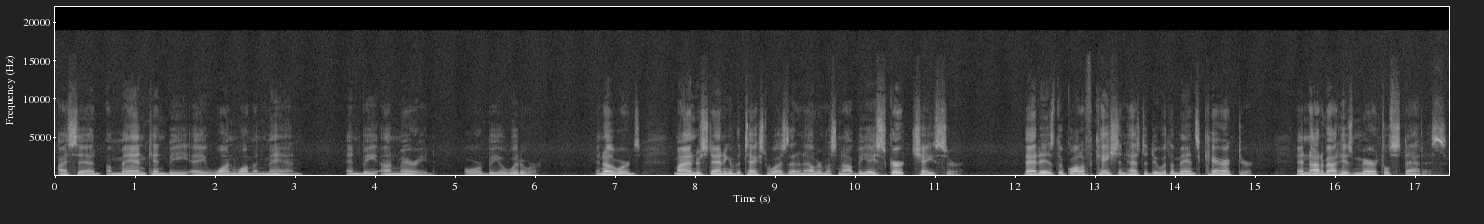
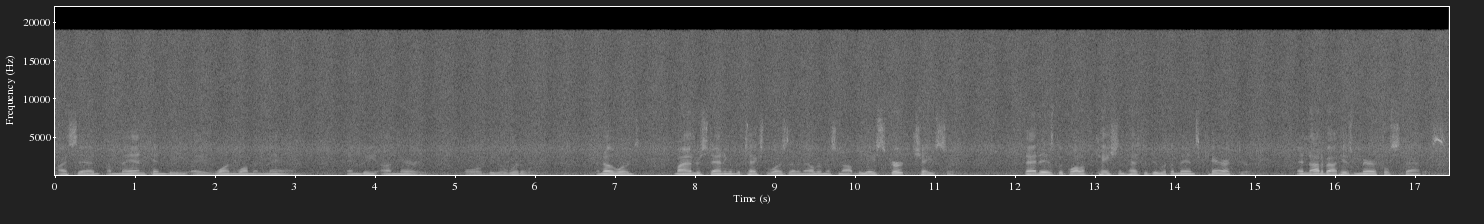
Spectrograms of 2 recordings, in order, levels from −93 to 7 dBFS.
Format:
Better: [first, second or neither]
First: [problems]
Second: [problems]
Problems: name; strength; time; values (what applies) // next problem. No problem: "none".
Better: first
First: hiss; faint; throughout; 25 dB below the speech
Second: hiss; loud; throughout; 1 dB below the speech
